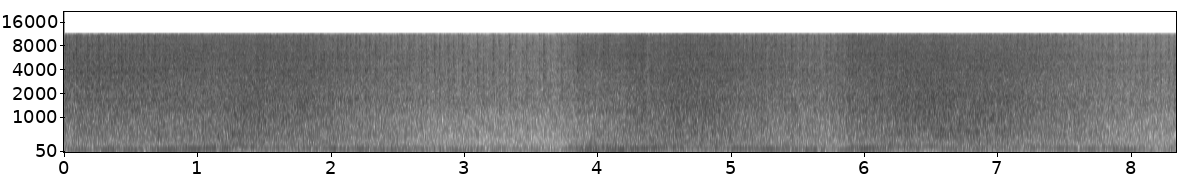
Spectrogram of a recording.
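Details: 1959 Dodge D100 Sweptside pickup with its original, unrestored motor. A low engine rumble rises and falls through three smooth throttle blips, pitch climbing cleanly each time, with no knocks or misses.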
